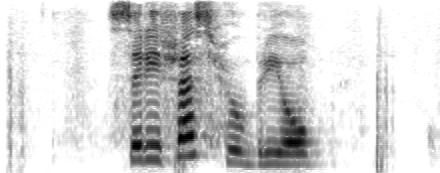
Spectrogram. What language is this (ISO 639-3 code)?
abk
